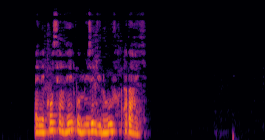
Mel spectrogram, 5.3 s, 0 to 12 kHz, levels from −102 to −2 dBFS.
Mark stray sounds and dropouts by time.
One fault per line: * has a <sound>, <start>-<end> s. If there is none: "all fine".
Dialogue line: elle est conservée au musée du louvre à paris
all fine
